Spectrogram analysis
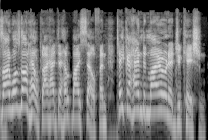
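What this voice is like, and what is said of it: Put-on English accent. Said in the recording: “my good education in my English voice”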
